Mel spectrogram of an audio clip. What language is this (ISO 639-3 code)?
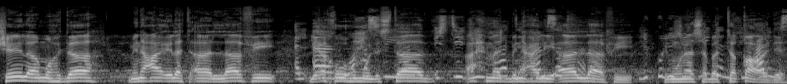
ara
